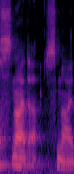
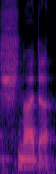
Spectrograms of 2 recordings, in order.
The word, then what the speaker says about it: Snyder: Like, is it Snyder or Snyder? Snyder. Because I kept on pronouncing it like Schneider.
